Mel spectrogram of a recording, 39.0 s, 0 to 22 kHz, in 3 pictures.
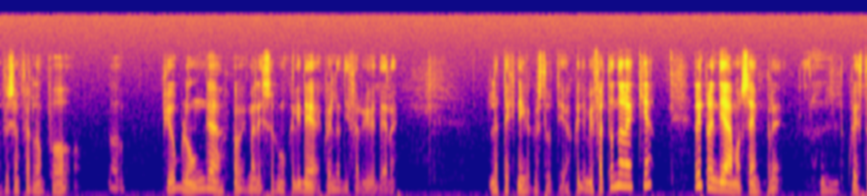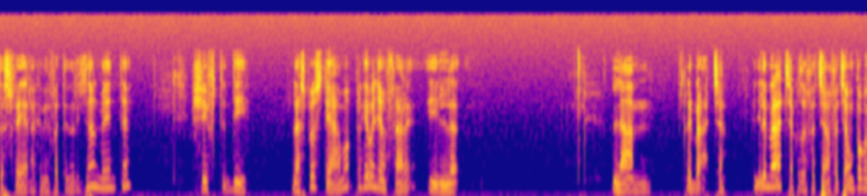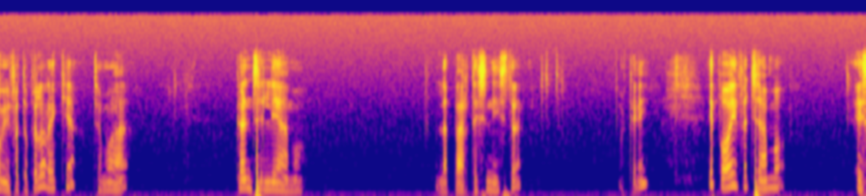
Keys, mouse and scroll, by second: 0.6-2.3 middle drag, 6.2 KP_1, 10.5-12.5 right drag, 12.0 l, 12.3-15.1 middle drag, 15.9 shift+d, 26.0-27.7 drag, 27.0 a, 28.5 b, 34.1 Delete, 37.4-39.0 right drag, 38.7 e.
